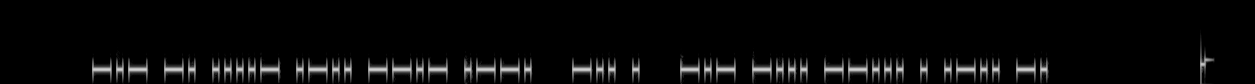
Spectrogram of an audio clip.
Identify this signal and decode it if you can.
Morse code, heard as a keyed tone, about 20 wpm, 700 Hz. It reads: KN4LQP DE KB7ELN
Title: USA Callsign DE Callsign 20wpm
